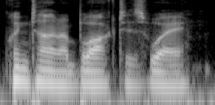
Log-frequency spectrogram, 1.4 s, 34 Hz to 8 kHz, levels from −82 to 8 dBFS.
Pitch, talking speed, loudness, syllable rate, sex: 100 Hz, 165 wpm, -15 LUFS, 5.7 syllables/s, male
